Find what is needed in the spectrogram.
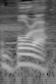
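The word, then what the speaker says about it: Burgh: Um so yeah, Bora good pubs. So it's pronounced B. So we said it when we first come Bur La Mar. It sounds a little bit French but it's actually pronounced Bora.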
